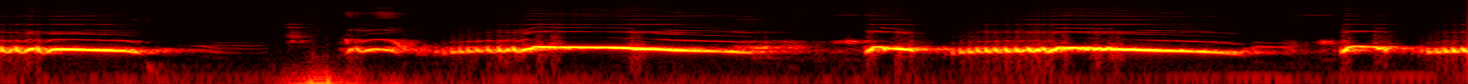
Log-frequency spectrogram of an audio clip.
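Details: White dove (puter putih) used to attract other birds: smooth, tremulous coos repeat in long phrases with a brief knock-like noise between the first two.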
